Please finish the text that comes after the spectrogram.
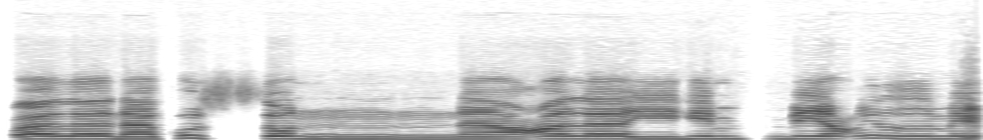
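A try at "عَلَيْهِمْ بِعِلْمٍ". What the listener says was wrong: mah ditahan karena ketemu ba ikhfa safawi. Alaihim bi ilmiu ditahan-ditahan nih. Alaihim bi ilmiu ditahan-tahan ya. Satu ikhfa itu mimati ketemu ba ikhfa safawi. Mim digombi gunnah ditahan dua-duanya ya. Nah, nanya ini tadi nggak ditahan. Ini ditahan. Bi'ilmi ini ditahan.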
